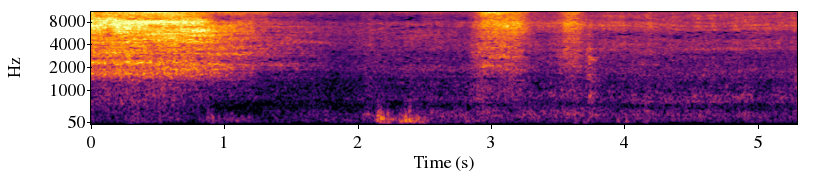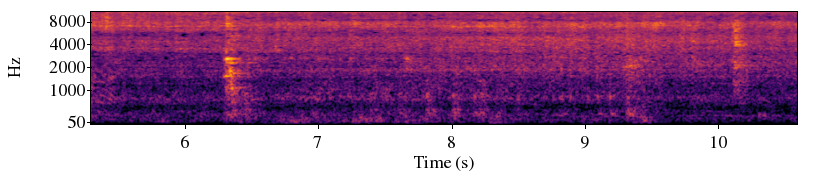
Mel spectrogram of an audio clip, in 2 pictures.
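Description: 15-inch-gauge steam locomotive letting off a loud hiss of steam that dies away a little over a second in. Then come a low knock, a shorter second hiss, and a few faint knocks.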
